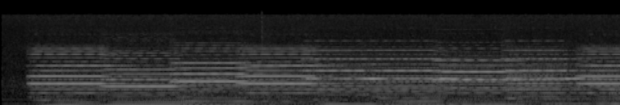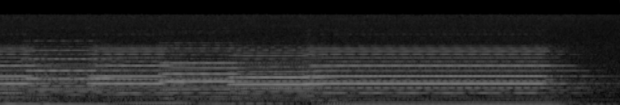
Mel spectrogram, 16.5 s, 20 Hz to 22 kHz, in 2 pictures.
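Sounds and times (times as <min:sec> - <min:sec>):
organ stops: 0:00.3 - 0:16.5
English horn solo: 0:00.4 - 0:16.3.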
